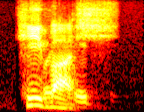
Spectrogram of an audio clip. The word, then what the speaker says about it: Kivash: It's like car wash. Kivash.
